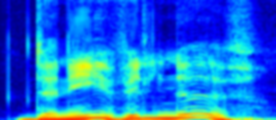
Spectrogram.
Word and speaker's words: Denis Villeneuve: directed by, now here's the thing, can you pronounce the name of the director? Denis Villeneuve.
